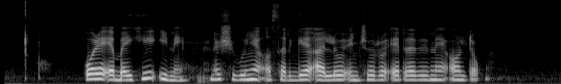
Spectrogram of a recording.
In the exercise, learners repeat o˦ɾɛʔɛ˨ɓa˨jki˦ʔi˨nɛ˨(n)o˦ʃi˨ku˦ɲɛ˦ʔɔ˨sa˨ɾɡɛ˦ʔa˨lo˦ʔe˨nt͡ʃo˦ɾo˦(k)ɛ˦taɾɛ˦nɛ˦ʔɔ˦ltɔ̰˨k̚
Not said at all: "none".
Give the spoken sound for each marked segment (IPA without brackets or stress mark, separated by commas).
n, ʔ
